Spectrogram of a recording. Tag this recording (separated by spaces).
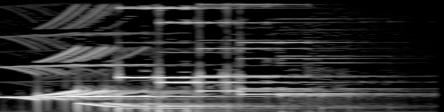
noise synth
